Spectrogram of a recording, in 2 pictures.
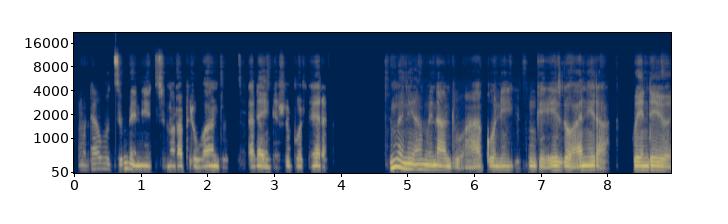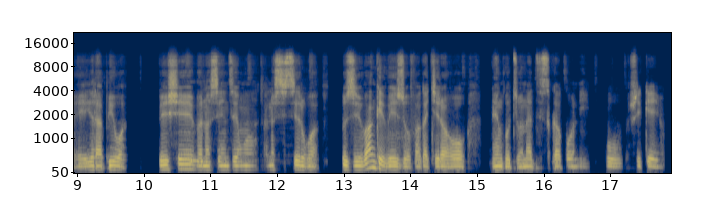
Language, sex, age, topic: Ndau, male, 50+, health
